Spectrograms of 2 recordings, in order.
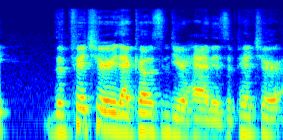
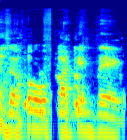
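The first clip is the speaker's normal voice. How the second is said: ordinary talk, nothing marked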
